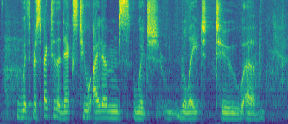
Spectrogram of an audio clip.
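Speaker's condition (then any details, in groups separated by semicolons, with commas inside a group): No condition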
